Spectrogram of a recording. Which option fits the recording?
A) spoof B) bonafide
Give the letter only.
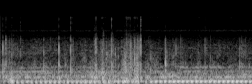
B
